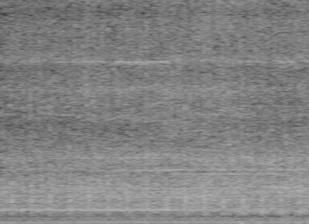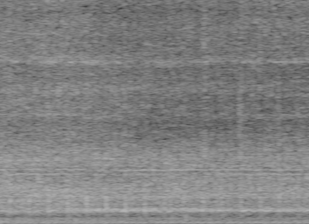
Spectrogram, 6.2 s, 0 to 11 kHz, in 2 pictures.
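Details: 2017 Ford F-150 EcoBoost petrol V6 at idle: faint, uneven knock repeating two or three times a second, very distinct within a few minutes of a cold start and within a minute of a warm start.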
